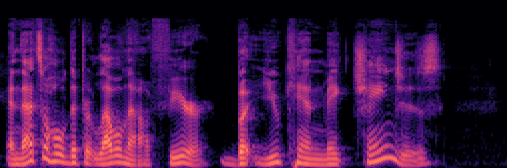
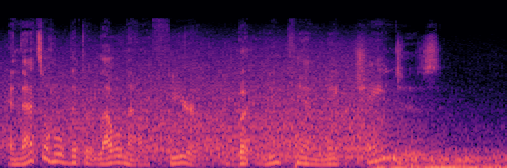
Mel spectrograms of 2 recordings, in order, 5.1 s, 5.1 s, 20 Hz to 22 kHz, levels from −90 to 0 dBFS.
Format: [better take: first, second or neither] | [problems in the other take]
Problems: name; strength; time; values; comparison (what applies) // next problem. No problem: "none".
first | rain or running water; loud; throughout; 2 dB below the speech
